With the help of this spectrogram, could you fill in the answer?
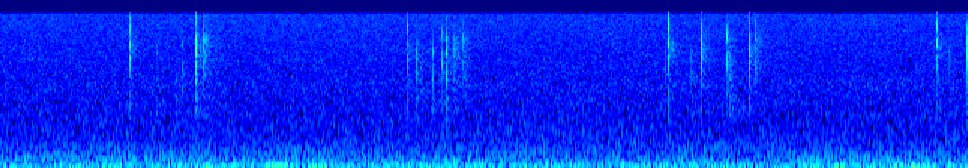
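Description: Fingernails slowly tap on a wax pillar candle in a second round of tapping, in small clusters spread across the clip. Each tap is a short, bright click that dies away almost instantly, heard over a quiet, steady low rumble.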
